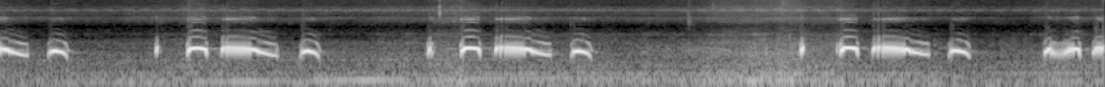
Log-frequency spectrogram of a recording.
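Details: Spotted dove working as a decoy for wild doves, repeating a rhythmic coo: paired short arched notes, a long rough falling coo, then a closing hooked note, four phrases over a steady low drone.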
